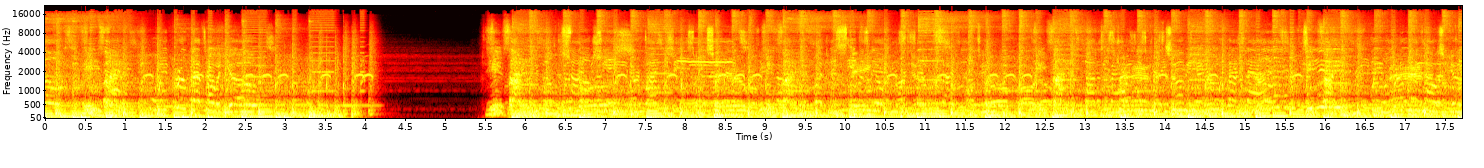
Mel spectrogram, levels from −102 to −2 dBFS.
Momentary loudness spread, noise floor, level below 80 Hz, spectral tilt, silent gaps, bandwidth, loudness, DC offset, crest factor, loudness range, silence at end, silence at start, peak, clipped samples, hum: 3 LU; -62 dBFS; -18 dBFS; -4 dB/octave; none; 19.5 kHz; -13 LUFS; under 0.1%; 12 dB; 4 LU; 0 s; 0 s; 0 dBFS; under 0.1%; none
